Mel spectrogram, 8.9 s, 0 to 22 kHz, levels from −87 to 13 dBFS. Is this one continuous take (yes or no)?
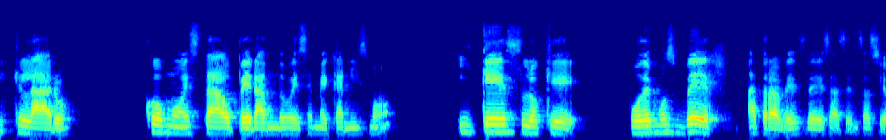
yes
